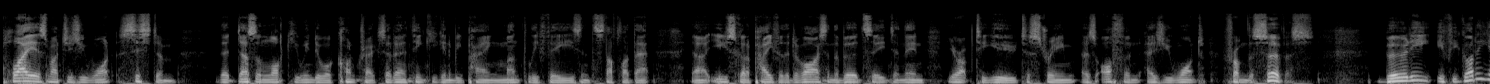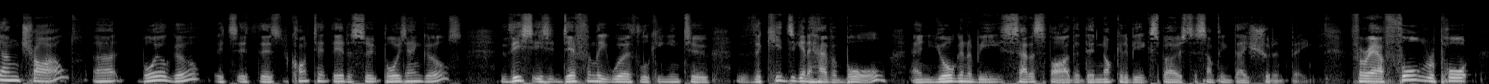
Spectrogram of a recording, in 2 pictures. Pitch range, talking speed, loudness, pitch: 105-135 Hz, 230 wpm, -26 LUFS, 115 Hz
